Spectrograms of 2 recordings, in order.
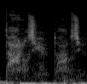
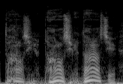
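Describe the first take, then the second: First: Hushed whisper spreading through the pews. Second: Said in the usual way. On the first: Retold or imitated. Churchgoers whispering as Donald walks in, hushed whisper.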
